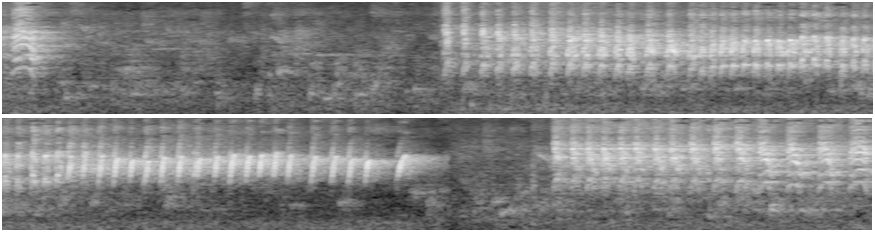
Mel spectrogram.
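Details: Greater green leafbird provoked into excited, agitated singing: after a quiet start, a long dense stream of rapid buzzy chattering notes gradually rising, a short gap, then another fast twittering burst.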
